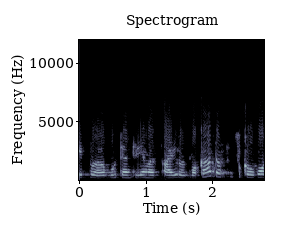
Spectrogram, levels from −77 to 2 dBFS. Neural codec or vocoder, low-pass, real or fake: none; 7.2 kHz; real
